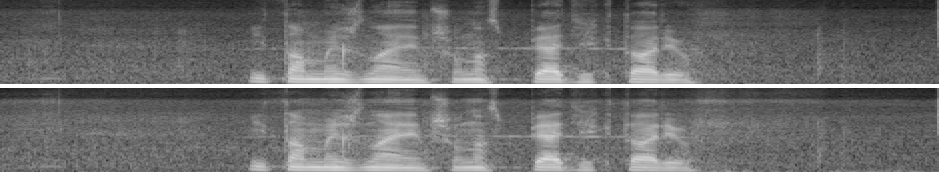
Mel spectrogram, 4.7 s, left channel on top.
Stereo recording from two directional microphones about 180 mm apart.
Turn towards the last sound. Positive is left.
turn(degrees=20)  # may be behind; listen again after turning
